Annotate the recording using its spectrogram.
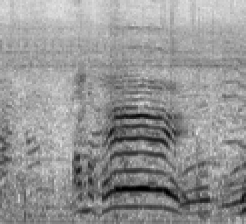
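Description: A person's loud, drawn-out shout, held for about a second and starting just under a second in.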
